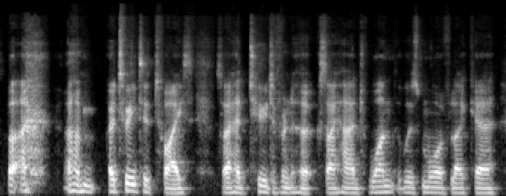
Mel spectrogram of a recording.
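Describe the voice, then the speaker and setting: Guy from somerset, lowish voice, toned down farmer accent, self-deprecating, casual interview chat. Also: moderate pace. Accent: softened West Country English, Somerset. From Somerset, England. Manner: giggly, self-deprecating, makes an effort to sound well spoken. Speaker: guest author.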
